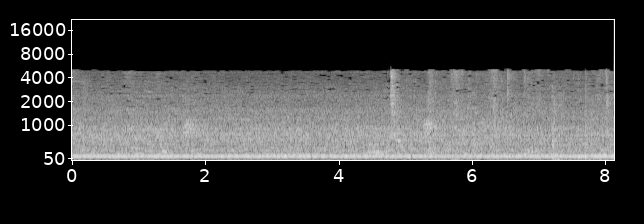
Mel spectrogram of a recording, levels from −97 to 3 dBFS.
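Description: AAC compression runs through the whole clip, from start to finish: nothing survives above about 5 kHz, so the sounds come across dull and muffled, with a smeared, watery texture and a fizzy warble wherever a sound sustains. The likely cause is AAC-LC coding at a very low rate, around 16 kbps, where the encoder lowers its cut-off and quantises the remaining frequency lines so coarsely that gaps and substitute noise replace real detail.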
